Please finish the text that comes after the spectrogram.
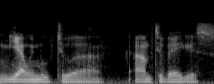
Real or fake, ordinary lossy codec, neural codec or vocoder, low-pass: real; Opus, 64 kbps; none; 7.2 kHz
